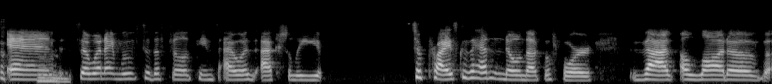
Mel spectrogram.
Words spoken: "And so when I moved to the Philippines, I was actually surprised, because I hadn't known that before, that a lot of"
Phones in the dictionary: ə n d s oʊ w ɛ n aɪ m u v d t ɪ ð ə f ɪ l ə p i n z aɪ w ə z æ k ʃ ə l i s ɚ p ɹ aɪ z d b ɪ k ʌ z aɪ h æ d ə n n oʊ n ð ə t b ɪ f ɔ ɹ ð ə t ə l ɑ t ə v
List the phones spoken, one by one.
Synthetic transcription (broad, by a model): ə n s oʊ w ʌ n aɪ m u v t ɪ ð ə f ɪ l ə p i n z aɪ w ə z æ k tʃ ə l i s ɚ p ɹ aɪ z d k ʌ z aɪ h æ d n n oʊ n ð ə t b ɪ f ɔ ɹ ð ə t ə l ɑ t ə v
